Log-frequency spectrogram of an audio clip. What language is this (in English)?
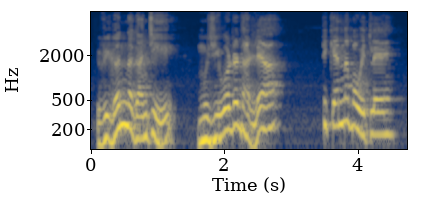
Konkani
